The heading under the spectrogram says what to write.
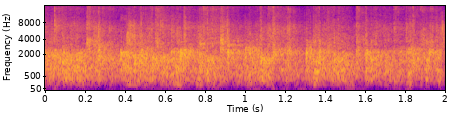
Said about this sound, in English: Please give him another hearty round of applause.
